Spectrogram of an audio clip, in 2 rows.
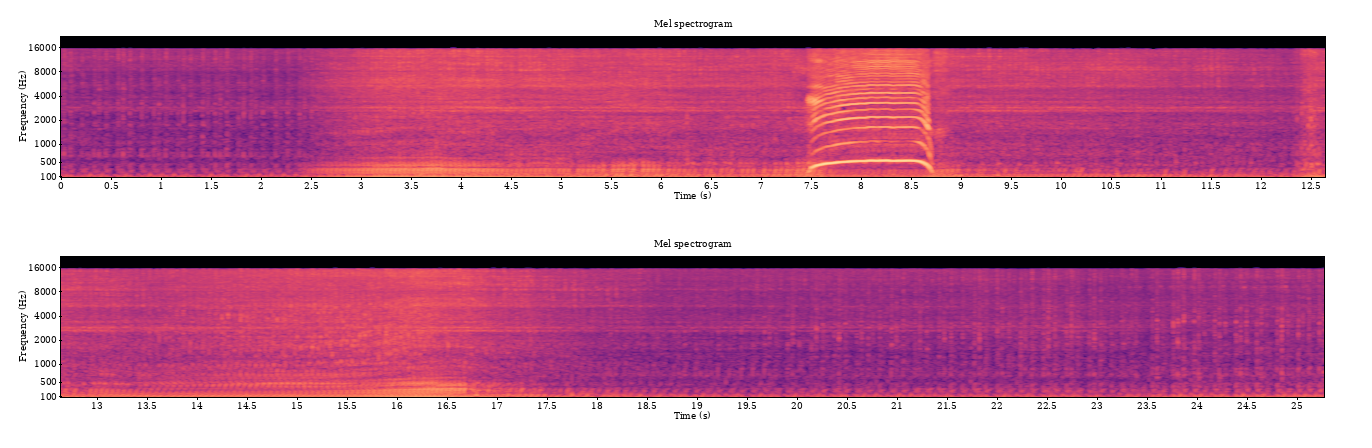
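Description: Harley-Davidson Sportster 72's 1200 cc air-cooled V-twin running as the bike is ridden, louder twice as it accelerates, early on and again about halfway through. About seven seconds in, a loud held tone sounds for about a second, sliding up at its start and down at its end.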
